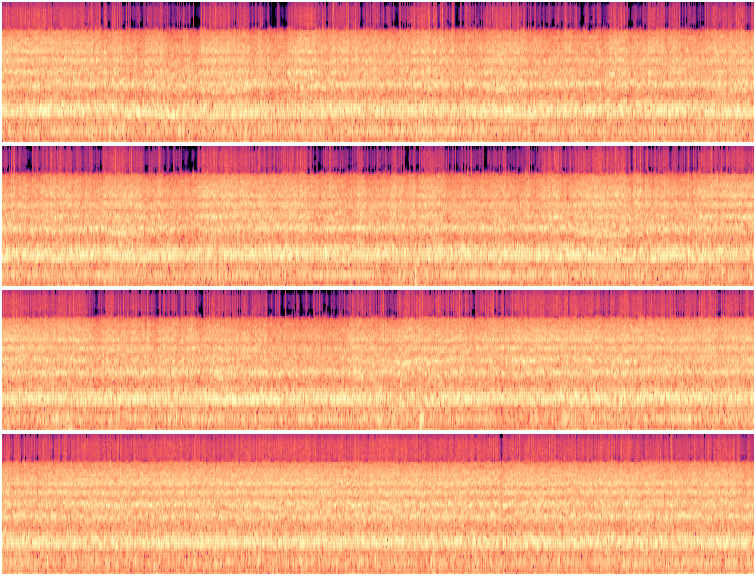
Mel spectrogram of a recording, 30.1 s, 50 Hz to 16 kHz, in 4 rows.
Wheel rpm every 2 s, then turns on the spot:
230, 220, 230, 230, 220, 230, 220, 220, 230, 210, 230, 230, 220, 210, 230.
none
